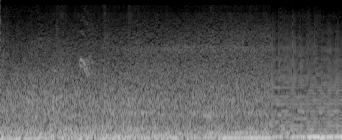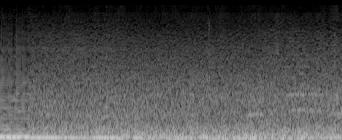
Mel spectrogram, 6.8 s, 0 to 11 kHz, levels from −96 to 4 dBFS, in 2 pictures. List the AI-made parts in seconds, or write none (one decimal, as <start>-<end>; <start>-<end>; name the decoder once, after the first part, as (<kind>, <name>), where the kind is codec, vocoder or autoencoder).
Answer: 2.7-3.7 (vocoder, BigVGAN v2)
